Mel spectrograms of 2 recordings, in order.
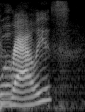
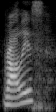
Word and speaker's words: Rally's: Oh, and I said it wrong at first. And he corrected me. It was Rally's. – Listen. – Not. Yeah. I was like, what did you say at first? – I said Raleigh's?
